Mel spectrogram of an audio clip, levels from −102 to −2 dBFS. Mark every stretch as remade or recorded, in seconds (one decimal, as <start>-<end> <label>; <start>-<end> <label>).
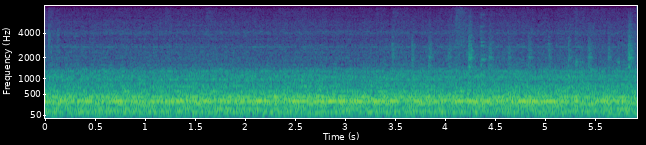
0.0-5.9 recorded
